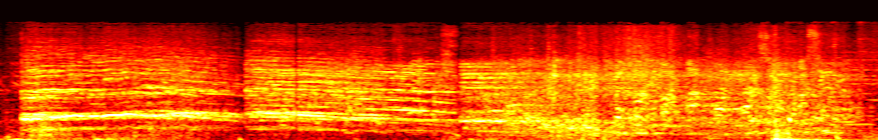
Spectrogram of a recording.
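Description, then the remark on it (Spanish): A group of players shout and cheer loudly and continuously, voices overlapping in an excited din, as their coach is thrown into a pool of ice-cold water during a celebration, with a sudden splash-like burst near the end. “Escuchemos un pedacito de cuando le tiran al agua al, técnico.”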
